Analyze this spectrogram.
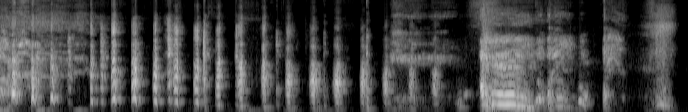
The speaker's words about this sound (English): That smoker's cough, not the COVID. Not the Rona.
